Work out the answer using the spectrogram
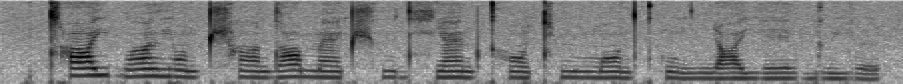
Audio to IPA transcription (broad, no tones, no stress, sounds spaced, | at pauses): cʰ ɑ j b ɑ̃ l j ɔ̃ d t͡ʃʰ ɑ̃ d ɑ m æ̃ t͡ʃʰ ʉ d ç æ̃ d kʰ ɔ̃ cʰ ʉ m ɔ̃ d kʰ ũ d ɲ ɑ j e l ɡ ʉ j ø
